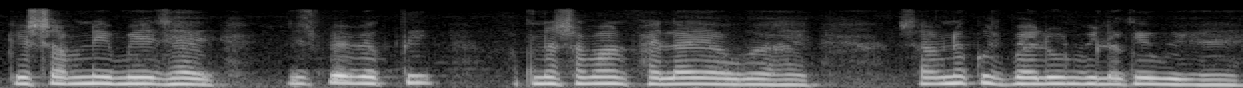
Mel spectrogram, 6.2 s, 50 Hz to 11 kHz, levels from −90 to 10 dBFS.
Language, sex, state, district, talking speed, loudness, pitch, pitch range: Hindi, female, Maharashtra, Mumbai Suburban, 185 wpm, -15 LUFS, 225 Hz, 210-230 Hz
